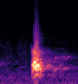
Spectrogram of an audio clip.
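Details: Two-year-old male German Shepherd during an obedience training session in El Paso, Texas, a dog with a history of leash pulling, jumping and growling at people; a single sharp bark, short and loud, in an otherwise quiet room.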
